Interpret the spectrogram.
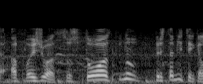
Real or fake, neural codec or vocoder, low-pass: real; none; 5.4 kHz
